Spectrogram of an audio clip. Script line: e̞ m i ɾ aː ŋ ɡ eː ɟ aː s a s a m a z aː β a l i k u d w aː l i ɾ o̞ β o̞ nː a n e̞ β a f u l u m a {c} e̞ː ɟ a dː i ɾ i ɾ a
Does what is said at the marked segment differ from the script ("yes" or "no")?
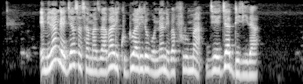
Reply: yes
